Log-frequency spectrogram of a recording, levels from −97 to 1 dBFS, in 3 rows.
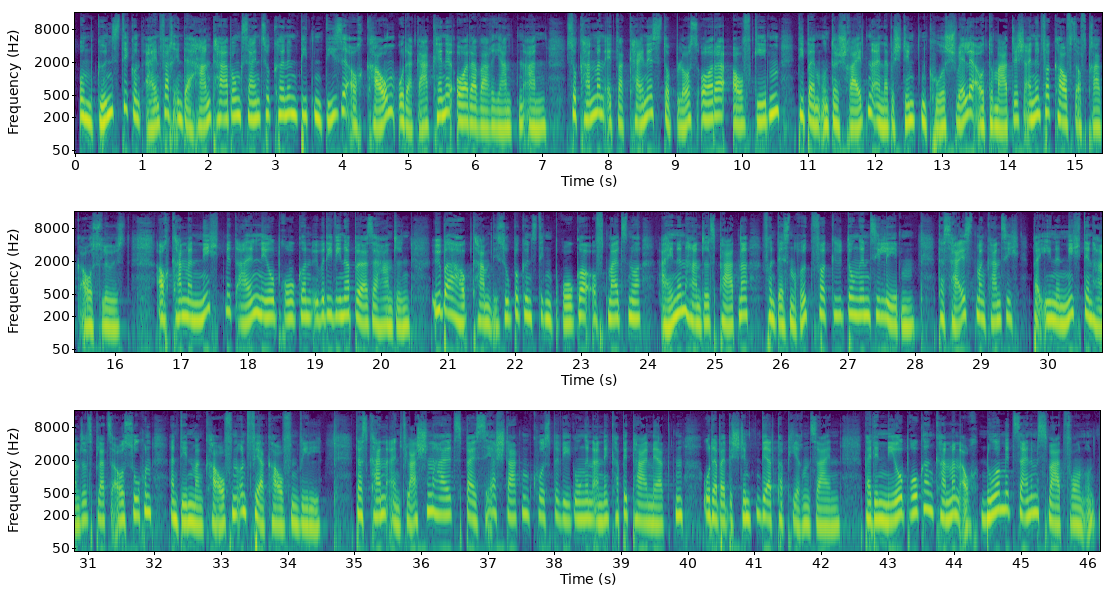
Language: German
